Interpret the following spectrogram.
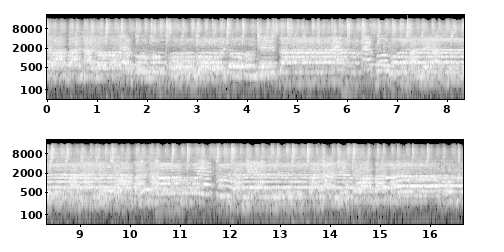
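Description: A large choir of women's voices singing a gospel hymn together in harmony, kept to a steady beat by hand claps and a hand shaker.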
